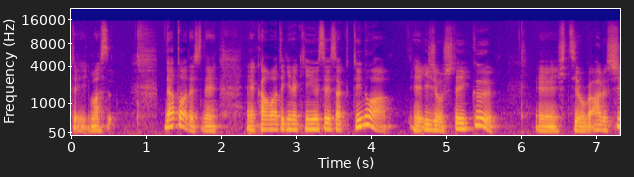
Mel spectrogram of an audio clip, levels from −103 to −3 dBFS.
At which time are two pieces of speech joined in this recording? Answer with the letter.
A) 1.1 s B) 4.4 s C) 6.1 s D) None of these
A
